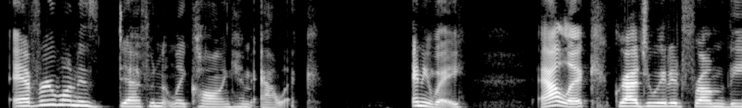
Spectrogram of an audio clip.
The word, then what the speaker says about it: Alec: He goes by Alec, which is spelt like Alex, because it's a nickname from his middle name, Alexander.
